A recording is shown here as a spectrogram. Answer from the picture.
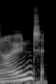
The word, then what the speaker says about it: pwned: And actually, there's a great site that Troy Hunt runs called Have I Been Owned? And owned is spelt P-W-N-E-D because, of course, in cyber we have to have cool terms that don't sound like English.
